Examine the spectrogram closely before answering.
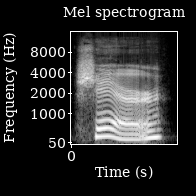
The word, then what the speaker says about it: chair: more Sinister that's because in French chair spelled c h a i r but pronounced share doesn't refer to something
